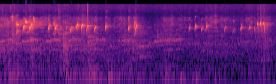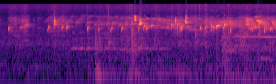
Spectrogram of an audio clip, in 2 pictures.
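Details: European goldfinch song used as a training recording to get silent birds to sing: rapid twittering of high, tinkling notes and short trills in bursts, with brief pauses and a faint low tone partway through.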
